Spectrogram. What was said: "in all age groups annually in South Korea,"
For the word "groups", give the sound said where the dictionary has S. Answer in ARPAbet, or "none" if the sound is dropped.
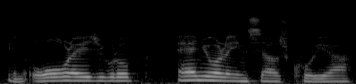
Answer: none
